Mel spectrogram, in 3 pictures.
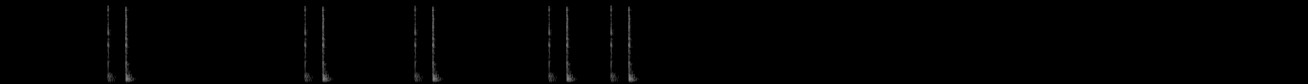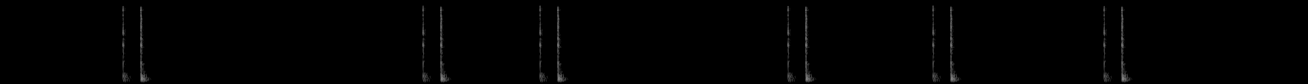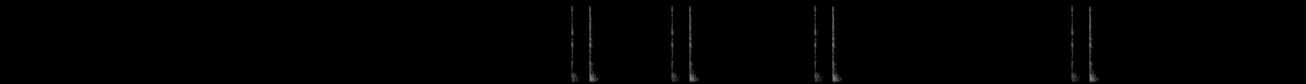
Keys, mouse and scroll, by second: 1.2 click, 3.0 click, 4.0 click, 5.3 click, 6.1 click, 6.5 middle click, 7.2-9.0 middle drag, 9.2 middle click, 9.6 middle click, 14.3 click, 17.2 click, 18.4 click, 20.8 click, 22.4 click, 24.0 click, 25.0-28.9 middle drag, 31.8 click, 32.8 click, 34.2 click, 35.9 middle click, 36.9 click.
